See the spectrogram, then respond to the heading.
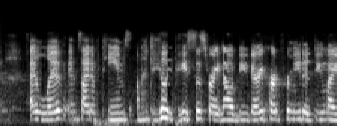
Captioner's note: laugh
